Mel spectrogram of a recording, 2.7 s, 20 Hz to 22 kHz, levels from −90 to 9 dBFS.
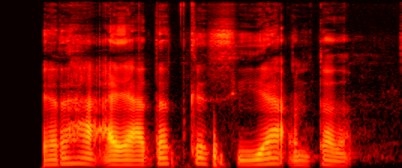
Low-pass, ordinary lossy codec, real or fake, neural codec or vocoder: none; none; real; none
